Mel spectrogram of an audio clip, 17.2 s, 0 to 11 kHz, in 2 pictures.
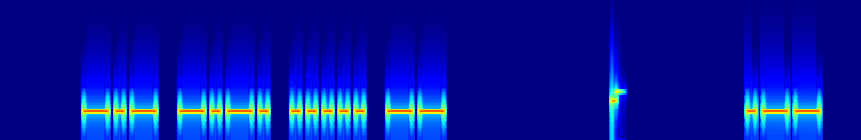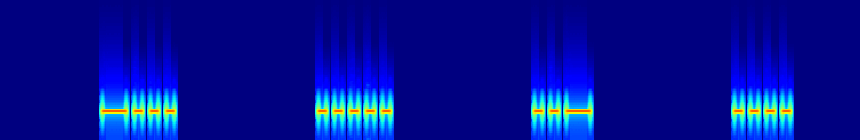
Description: Morse code, heard as a keyed tone, about 15 wpm, spaced as for 7 wpm, 700 Hz. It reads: KC5M WB5UH
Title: USA Call Signs - 6x Character Spacing - 15wpm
